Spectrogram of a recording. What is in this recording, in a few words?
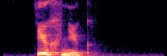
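"техник", Komi, female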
